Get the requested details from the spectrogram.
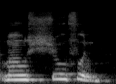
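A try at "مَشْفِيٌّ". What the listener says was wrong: tidak ada waw. Hah? Tidak ada wau.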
